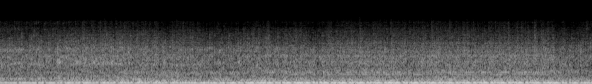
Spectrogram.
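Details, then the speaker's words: Deep, heavy idle rumble with a slightly uneven, lazy pulse on a revived 1994 crew cab truck; it sounds a little sluggish, and the owner guesses it's probably just old. "Does sound to be running a little sluggish."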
